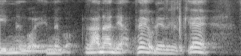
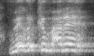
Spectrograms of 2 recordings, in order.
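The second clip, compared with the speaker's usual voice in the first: pitched-up retort, mildly sharp; high scolding question; 7 semitones higher than usual. Retold or imitated. Adult snapping at a child, higher pitched. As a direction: toss it back like a nagging parent.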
